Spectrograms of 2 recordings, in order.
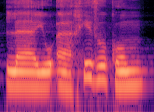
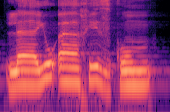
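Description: First: The dhal carries a short u vowel. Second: The dhal is silent, with no vowel. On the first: The speaker calls it right. "فالذال مضمومة وليست ساكنة" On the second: The speaker calls it wrong. "ومن الخطأ أن تقول"

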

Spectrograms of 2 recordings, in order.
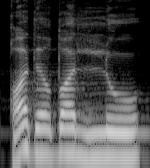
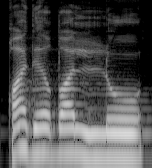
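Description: No difference in how they are said.

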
